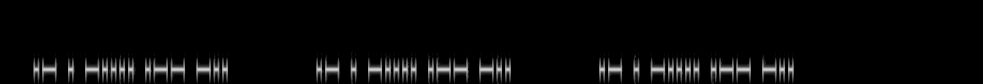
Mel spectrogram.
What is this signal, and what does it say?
Morse code, heard as a keyed tone, about 28 wpm, 700 Hz. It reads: AE6WD AE6WD AE6WD
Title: USA Call Signs - 5 Characters - Repeated 3x - 28wpm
